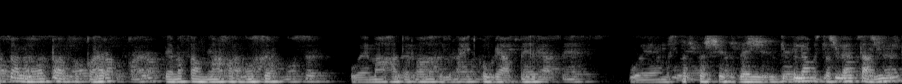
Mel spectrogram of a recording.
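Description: From start to finish, every phrase is followed by a second, fainter copy arriving roughly four tenths of a second later and only about 7 dB down. This is echo with no canceller: the far end is playing the call through a loudspeaker, its microphone picks that sound up again, and nothing removes it before it travels back. The returning copy is thinner than the original, and it sits on top of the narrowband call sound, which stops at 4 kHz, consistent with a telephone-grade codec.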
